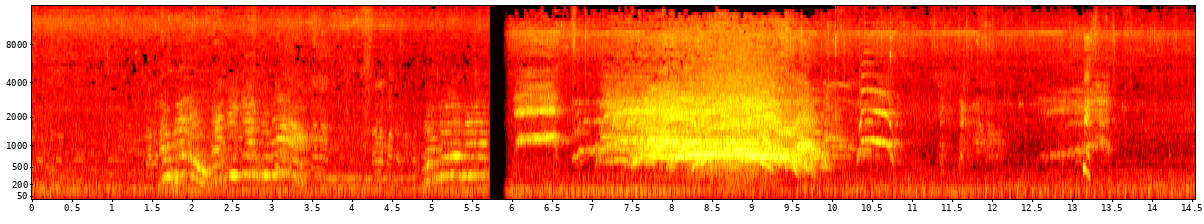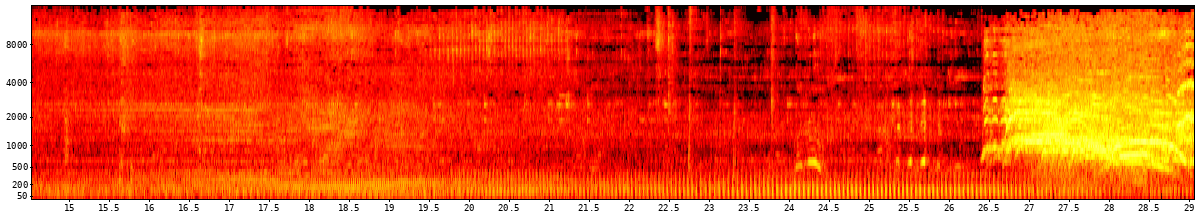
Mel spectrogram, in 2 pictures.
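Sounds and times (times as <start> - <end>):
vehicle engine running: 0.0 - 29.0
men shouting: 6.4 - 11.0, 26.3 - 29.0
marching crowd: 6.6 - 12.3, 26.4 - 29.0.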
